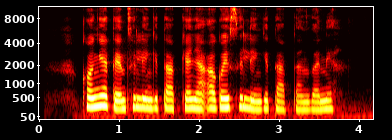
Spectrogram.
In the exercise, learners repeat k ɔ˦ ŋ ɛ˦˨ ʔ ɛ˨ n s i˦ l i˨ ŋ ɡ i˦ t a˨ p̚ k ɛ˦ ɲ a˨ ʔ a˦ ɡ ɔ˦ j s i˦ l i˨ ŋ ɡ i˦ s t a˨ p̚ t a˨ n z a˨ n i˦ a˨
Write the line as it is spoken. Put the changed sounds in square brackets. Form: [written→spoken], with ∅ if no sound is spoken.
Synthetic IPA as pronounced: k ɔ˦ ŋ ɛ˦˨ [ʔ→t] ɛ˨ n s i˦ l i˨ ŋ ɡ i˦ t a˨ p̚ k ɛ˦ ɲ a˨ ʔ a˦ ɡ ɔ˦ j s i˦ l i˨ ŋ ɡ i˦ [s→∅] t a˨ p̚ t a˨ n z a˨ n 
